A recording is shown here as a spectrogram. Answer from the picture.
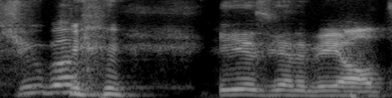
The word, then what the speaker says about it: Chuba: 1B is Chuba, whatever. – Like a tuba. And I'm unfortunately, I think that's the correct pronunciation, but that doesn't matter.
